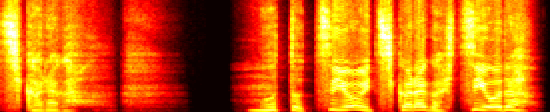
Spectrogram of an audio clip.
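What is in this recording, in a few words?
Vox Victory, Japanese; Seria; kingsraid audio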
